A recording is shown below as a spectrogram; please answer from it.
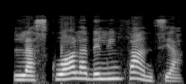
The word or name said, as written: la scuolla dellinfanzia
